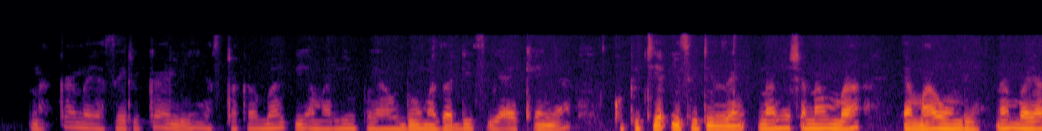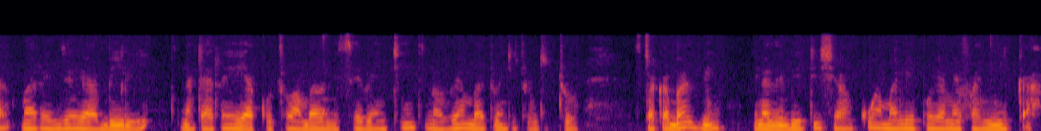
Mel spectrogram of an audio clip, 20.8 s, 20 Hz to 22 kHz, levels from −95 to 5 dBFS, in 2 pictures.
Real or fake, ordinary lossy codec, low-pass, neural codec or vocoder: real; MP3, 64 kbps; 7.2 kHz; none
